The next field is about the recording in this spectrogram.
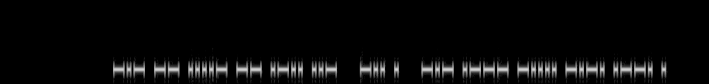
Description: Morse code, heard as a keyed tone, about 36 wpm, 700 Hz. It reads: KM4MLU DE KJ6CPE
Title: USA Callsign DE Callsign 35wpm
